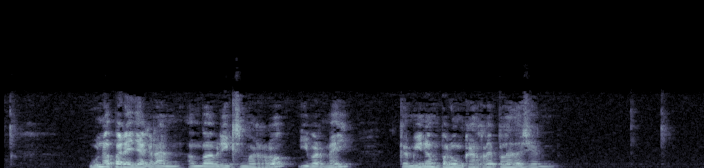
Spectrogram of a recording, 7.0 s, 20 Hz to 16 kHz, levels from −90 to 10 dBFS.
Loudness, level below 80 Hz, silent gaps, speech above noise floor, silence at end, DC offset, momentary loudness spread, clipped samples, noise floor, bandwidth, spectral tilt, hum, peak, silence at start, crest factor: -20 LUFS; -62 dBFS; none; 48 dB; 0.4 s; under 0.1%; 12 LU; under 0.1%; -69 dBFS; 7.6 kHz; -5.5 dB/octave; none; -2 dBFS; 0.1 s; 22 dB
